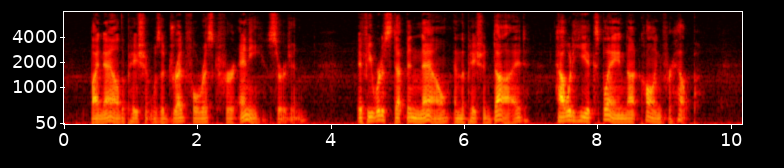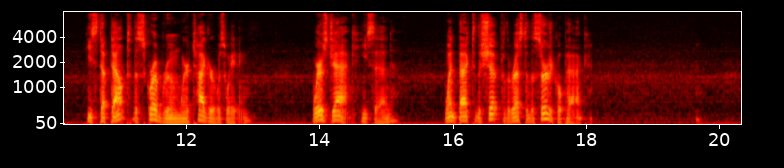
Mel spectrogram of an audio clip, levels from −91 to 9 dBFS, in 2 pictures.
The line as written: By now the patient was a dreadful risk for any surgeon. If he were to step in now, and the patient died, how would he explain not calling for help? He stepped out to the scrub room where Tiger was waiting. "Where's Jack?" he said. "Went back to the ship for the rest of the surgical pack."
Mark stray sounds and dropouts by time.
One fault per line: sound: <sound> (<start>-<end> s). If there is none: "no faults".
no faults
